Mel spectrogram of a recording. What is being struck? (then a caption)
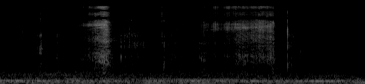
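Bar of soap. A round solid bar of soap, blue outside and white inside, held in the palm, is scraped and shaved with a metal utility knife blade. Bright, dry scraping strokes rasp across the surface with a steady low hum beneath. The loudest shave comes about one second in, and a longer sustained scrape follows near the end.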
